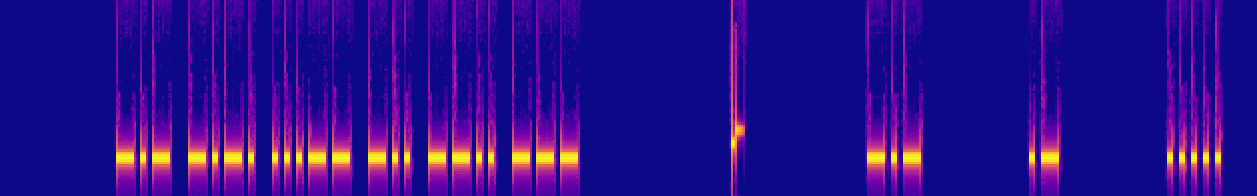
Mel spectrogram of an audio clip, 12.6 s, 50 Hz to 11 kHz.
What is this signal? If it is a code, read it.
Morse code, heard as a keyed tone, about 20 wpm, spaced as for 13 wpm, 700 Hz. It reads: KC3DZO KA5
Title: USA Call Signs - 6 Characters - 6x Character Spacing - 20wpm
